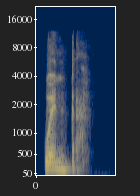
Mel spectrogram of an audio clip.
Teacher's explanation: manera concreta para este caso sería entonces la penúltima no cuen en cuenta la sílaba tónica sería cuen la penúltima y sabríamos que en ese contexto es grave terminado en vocal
